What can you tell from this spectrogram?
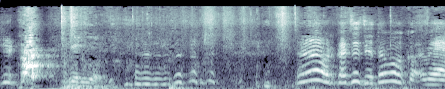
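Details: Playful young Labrador Retriever, called little and very naughty, at home: short yelping barks and whiny, arching cries around the third second, with Bengali speech running through much of the recording.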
